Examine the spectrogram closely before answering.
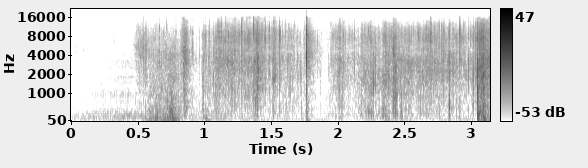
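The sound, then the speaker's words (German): A package wrapped in plastic bubble wrap is unwrapped with crisp crinkling and rustling. The sound rises from near silence, with one sharp crackle in the middle and more crackles near the end. “So, ich werde mir das jetzt nochmal genauer angucken, weil das ist ja das, was ich anfangs gesagt hatte, was in Luftpolsterfolie eingepackt ist.”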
